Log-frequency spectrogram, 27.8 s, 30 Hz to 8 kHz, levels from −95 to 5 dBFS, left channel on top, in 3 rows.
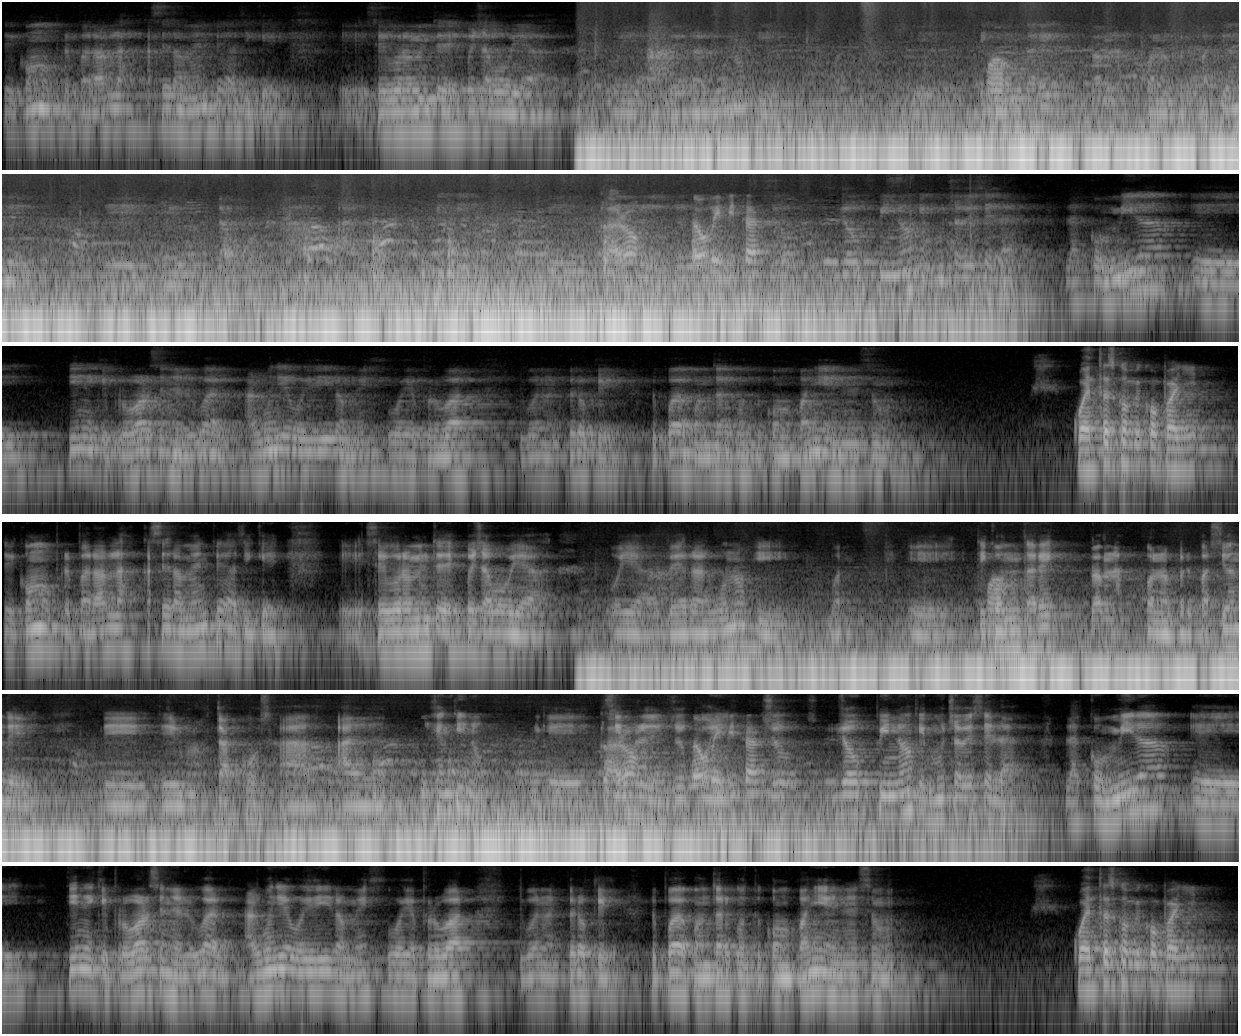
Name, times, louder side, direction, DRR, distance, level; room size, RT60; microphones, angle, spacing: voice 1, 0.0-5.9 6.2-6.4 6.8-7.9 8.2-12.9 13.2-16.9 17.2-18.7 19.0-25.2, right 4 dB, 65° right, 10 dB, 0.6 m, -36 dB
sound 1, 4.3-16.9, left 4 dB, 75° left, 0.4 m, -26 dB
voice 2, 13.8-14.1 14.4-15.0 26.3-27.5, left 2 dB, 10° left, 9 dB, 0.5 m, -31 dB
12.0 x 4.4 x 6.6 m, 1.3 s
head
